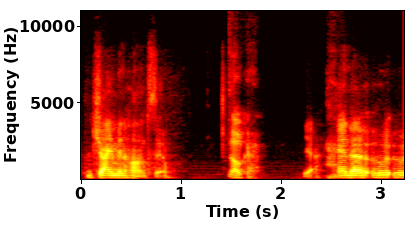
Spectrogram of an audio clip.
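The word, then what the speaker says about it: Djimon Hounsou: and matthew mcconaughey just making sure it is pronounced jaime hansu okay yeah and uh who better repeat mark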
